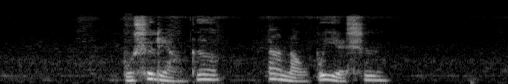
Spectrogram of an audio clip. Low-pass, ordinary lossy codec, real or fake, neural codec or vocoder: 9.9 kHz; Opus, 24 kbps; real; none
